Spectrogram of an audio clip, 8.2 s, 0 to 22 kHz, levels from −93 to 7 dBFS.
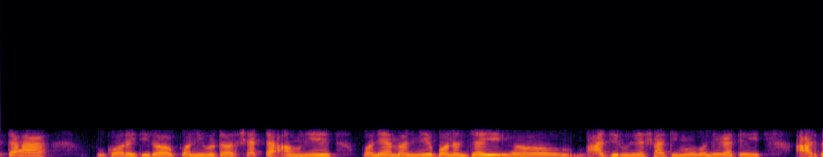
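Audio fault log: Throughout: G.729 codec. The audio is held to a telephone band of roughly 200 Hz to 3.4 kHz, and its roughness fits an 8 kbit/s G.729A coder. This coder rebuilds each 10 ms frame from a vocal tract filter, a pitch predictor and a few pulses, so the speech comes out slightly grainy and synthetic. The damage is plainly audible across the whole clip. That texture sets it apart from simple low-pass filtering, which would dull the sound without adding the coarse, pulse-built grit.
0.41–0.46 s, 2.33–2.38 s and 5.80–5.91 s: VoIP packet loss concealed by the speech codec. About 30 ms, 30 ms and 60 ms of signal go missing, which points to one, one and two lost packets. Each time the decoder extends the last pitch and filter with falling gain, so the speech smears into a stretched sound that fades. The speech then stays weak briefly after packets resume. Unlike a dropout, there is no silence or click, only this synthetic stretch that tails off.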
